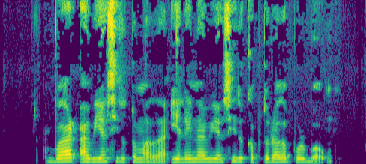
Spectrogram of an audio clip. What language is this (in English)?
Spanish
